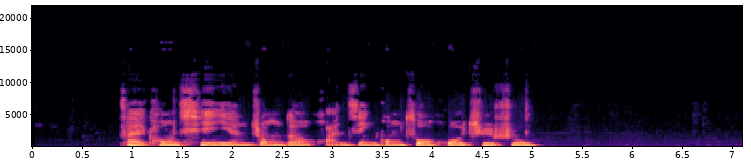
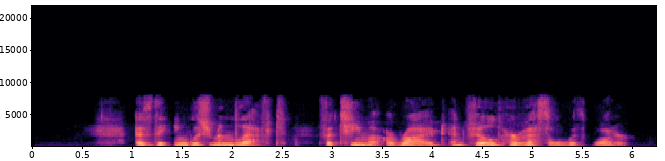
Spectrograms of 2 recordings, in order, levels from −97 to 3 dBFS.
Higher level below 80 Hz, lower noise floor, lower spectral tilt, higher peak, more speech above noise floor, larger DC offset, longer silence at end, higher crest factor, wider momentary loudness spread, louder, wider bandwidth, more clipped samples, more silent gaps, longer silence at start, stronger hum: about the same, -72 dBFS vs -68 dBFS; about the same, -80 dBFS vs -81 dBFS; about the same, -6 dB/octave vs -6 dB/octave; about the same, -4 dBFS vs -6 dBFS; about the same, 60 dB vs 57 dB; neither; first, 2.05 s vs 0.3 s; about the same, 18 dB vs 20 dB; second, 6 LU vs 10 LU; first, -21 LUFS vs -24 LUFS; first, 9.6 kHz vs 8 kHz; neither; neither; first, 0.9 s vs 0.75 s; neither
